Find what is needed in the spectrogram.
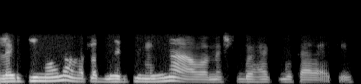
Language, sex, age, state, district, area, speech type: Kashmiri, male, 18-30, Jammu and Kashmir, Shopian, urban, conversation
